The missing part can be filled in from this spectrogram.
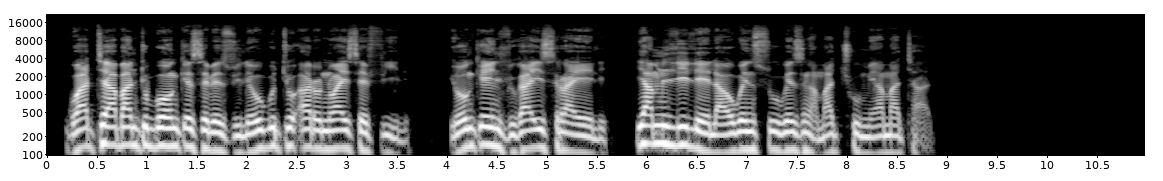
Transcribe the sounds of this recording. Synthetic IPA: ɣwatʰiaβantʼuβɔŋkʼɛsɛβezwilɛuɣutʰiuʔaɾonwajisefiːlɛ | jɔŋkʼɛind͡ɮʱuɣaisrajeliː | jam̩lilɛlaɔɣwent͡sʼuɣueziŋamat͡ʃʼumiamatʰa̰ːtʰu̥

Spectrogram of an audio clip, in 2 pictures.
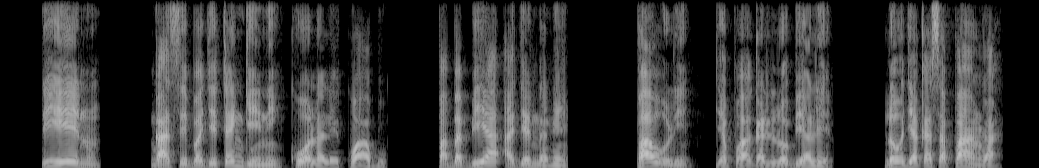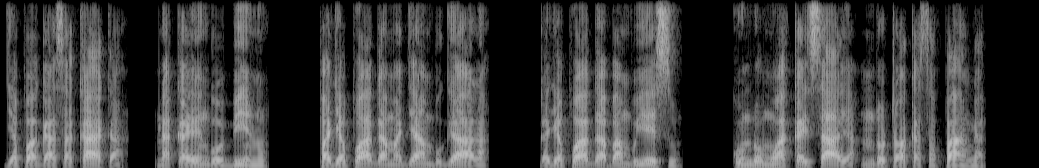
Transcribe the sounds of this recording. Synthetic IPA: ndijɛnu | ŋɡasɛbaɟɛtaŋɡinikuhɔlalɛkwabu | pababiaʔaɟɛndanɛ | pauli | ɟapwaɡalilɔbialɛ | lɛɔɟakasapaŋɡa | ɟapwaɡasakaka | nakahɛŋɡɔbinu | paɟapwaɡamaɟambuɡala | ɡ̥aɟapwaɡabambujɛsu | kundɔmuwakaisajan̩dɔtawakasapaŋɡa̰

